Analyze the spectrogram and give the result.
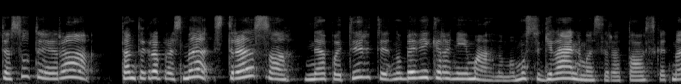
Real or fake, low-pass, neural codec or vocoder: fake; 9.9 kHz; vocoder, 22.05 kHz, 80 mel bands, Vocos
